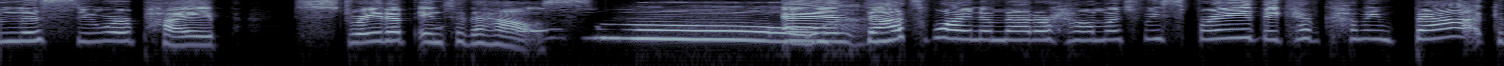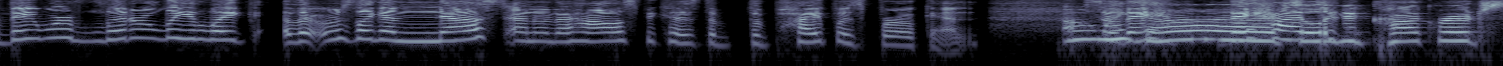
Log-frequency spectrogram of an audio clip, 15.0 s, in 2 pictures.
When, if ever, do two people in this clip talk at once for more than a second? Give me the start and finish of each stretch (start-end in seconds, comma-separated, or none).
12.9-14.2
